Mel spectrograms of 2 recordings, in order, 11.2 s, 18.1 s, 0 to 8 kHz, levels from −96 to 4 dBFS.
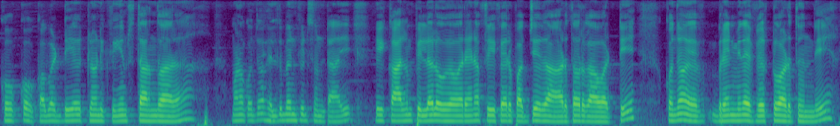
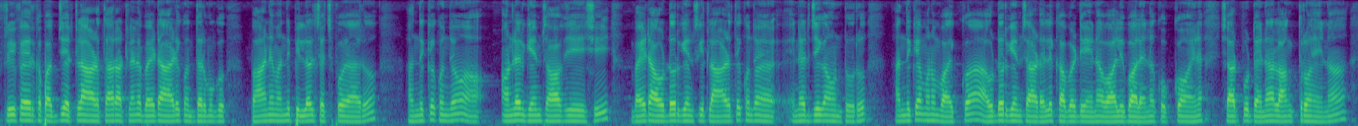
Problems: background sounds at intervals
